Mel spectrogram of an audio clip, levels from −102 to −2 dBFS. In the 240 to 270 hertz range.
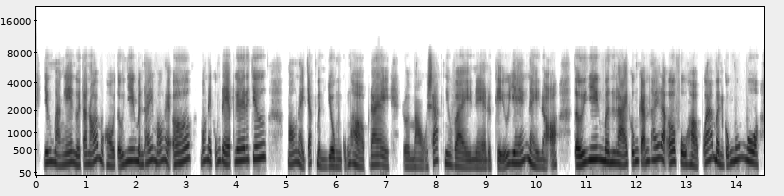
No: high, 215 Hz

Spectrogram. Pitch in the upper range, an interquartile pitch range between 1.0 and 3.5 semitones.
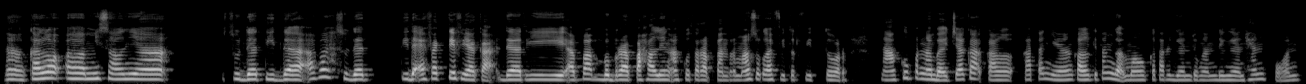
Yes: high, 220 Hz; average, 2.7 semitones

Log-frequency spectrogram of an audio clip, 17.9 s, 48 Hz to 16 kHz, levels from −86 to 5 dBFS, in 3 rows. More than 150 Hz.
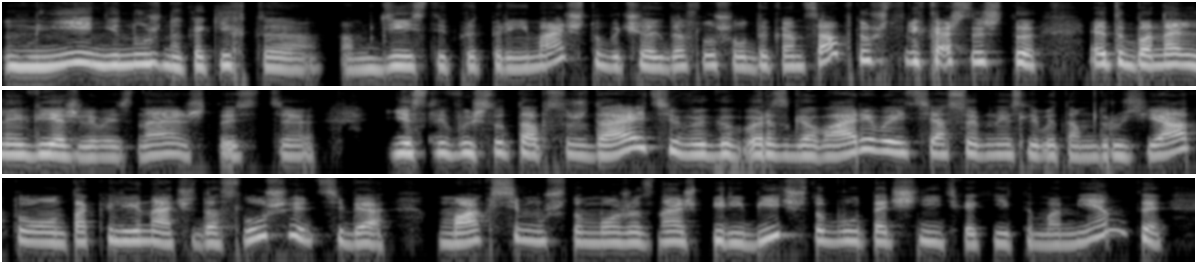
Yes: high, 190 Hz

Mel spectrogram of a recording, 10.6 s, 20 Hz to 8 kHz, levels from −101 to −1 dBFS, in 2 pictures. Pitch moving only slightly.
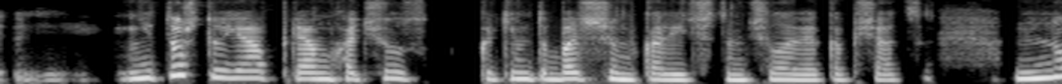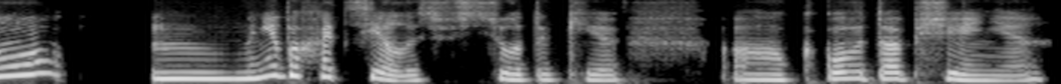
No: average, 3.5 semitones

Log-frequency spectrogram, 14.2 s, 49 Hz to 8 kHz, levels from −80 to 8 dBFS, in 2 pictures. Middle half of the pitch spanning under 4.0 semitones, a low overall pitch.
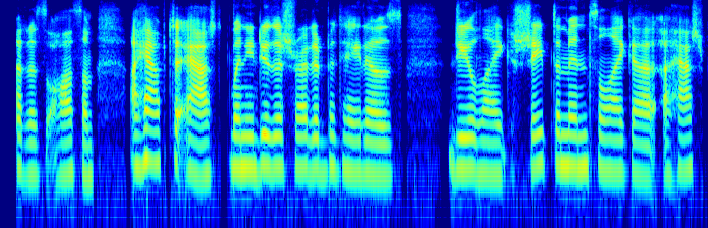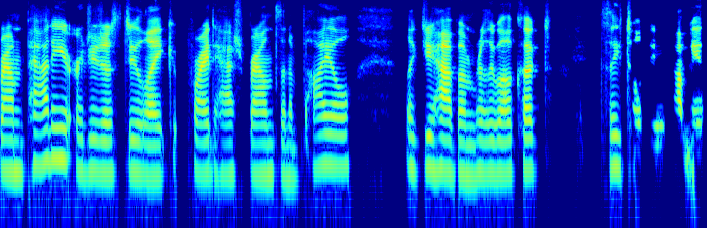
No: narrow, 2.4 semitones; medium, 175 Hz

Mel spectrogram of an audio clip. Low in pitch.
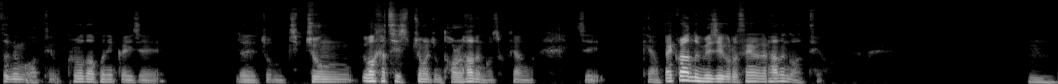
Yes: low, 115 Hz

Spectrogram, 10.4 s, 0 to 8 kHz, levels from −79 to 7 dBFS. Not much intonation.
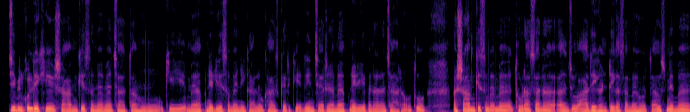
Yes: narrow, 2.2 semitones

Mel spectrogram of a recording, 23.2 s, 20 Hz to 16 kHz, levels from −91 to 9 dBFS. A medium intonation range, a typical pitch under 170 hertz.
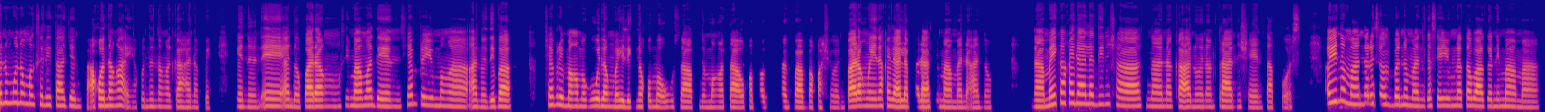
No: average, 3.3 semitones; high, 215 Hz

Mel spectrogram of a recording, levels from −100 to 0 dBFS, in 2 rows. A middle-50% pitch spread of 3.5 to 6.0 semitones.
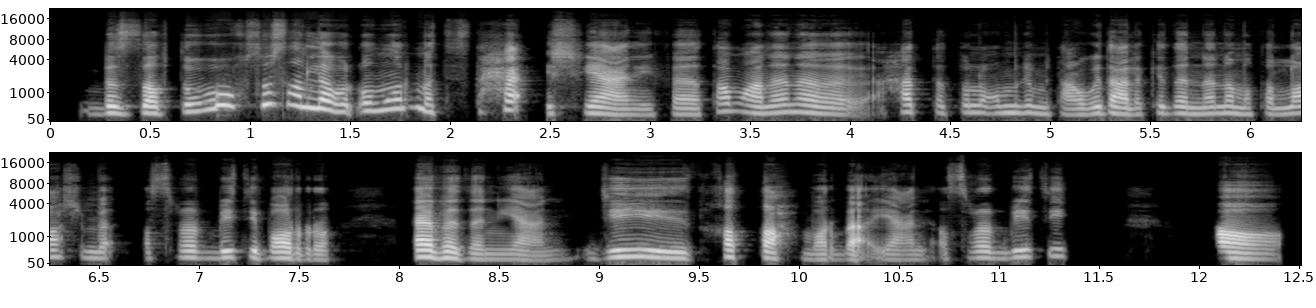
Yes: average, 4.1 semitones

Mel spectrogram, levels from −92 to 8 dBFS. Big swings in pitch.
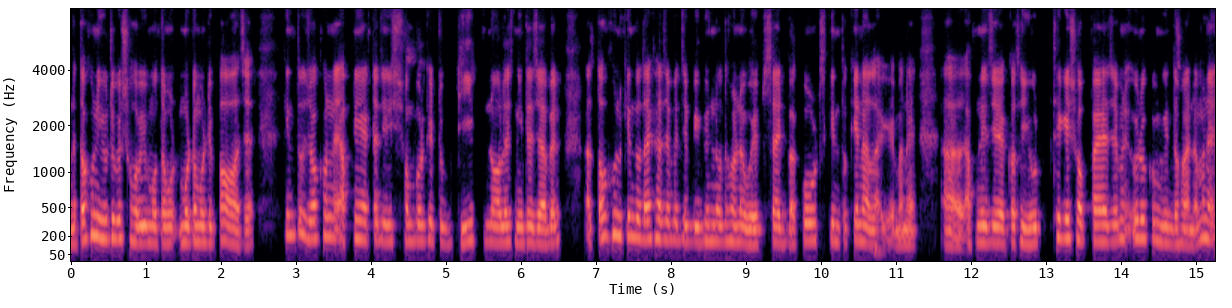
No: average, 2.9 semitones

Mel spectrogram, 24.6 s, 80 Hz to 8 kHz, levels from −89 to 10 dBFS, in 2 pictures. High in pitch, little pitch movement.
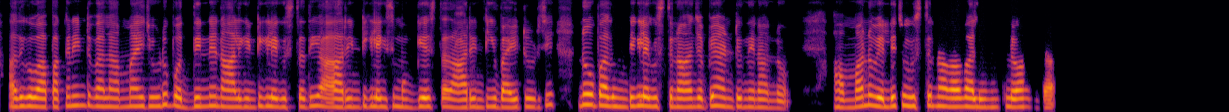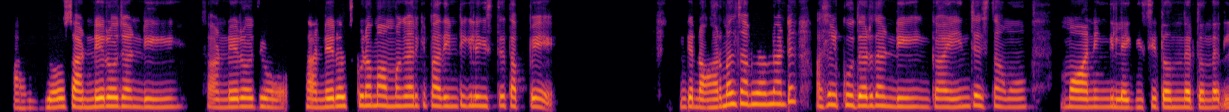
Yes: high, 225 Hz; narrow, 1.9 semitones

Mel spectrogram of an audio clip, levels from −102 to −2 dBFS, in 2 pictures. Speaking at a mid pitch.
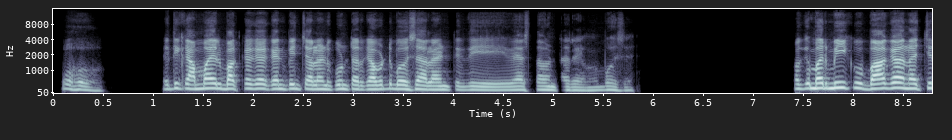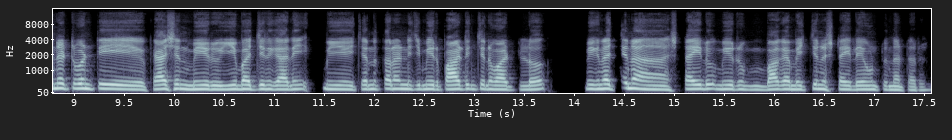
Yes: medium, 180 Hz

